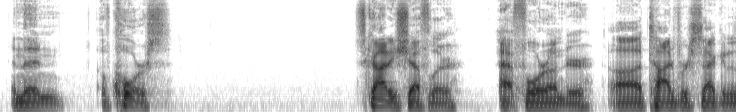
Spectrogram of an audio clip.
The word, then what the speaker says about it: Scheffler: I like Adam Scheffley, too. – Yeah. – Which one did I butcher there? – Scheffler? – Scheffler.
